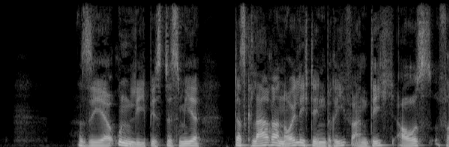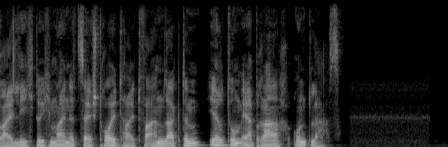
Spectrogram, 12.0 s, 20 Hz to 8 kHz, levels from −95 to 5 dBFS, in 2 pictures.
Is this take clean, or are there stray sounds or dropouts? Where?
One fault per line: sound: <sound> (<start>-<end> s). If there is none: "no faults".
no faults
